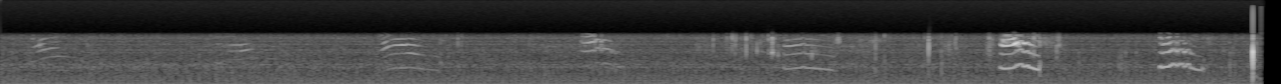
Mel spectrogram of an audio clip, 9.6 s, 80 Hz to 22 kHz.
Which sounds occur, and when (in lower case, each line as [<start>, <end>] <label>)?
[0.00, 9.48] noise
[0.19, 0.54] meow
[1.56, 2.00] meow
[2.75, 3.28] meow
[3.40, 3.54] generic impact sounds
[4.31, 4.74] meow
[5.19, 5.94] generic impact sounds
[5.86, 6.37] meow
[6.23, 6.38] generic impact sounds
[6.50, 6.70] generic impact sounds
[6.85, 6.97] generic impact sounds
[7.12, 7.25] generic impact sounds
[7.38, 7.49] generic impact sounds
[7.46, 7.93] meow
[7.88, 8.01] generic impact sounds
[8.67, 9.10] meow
[9.38, 9.49] generic impact sounds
